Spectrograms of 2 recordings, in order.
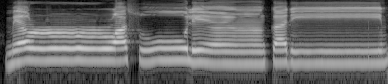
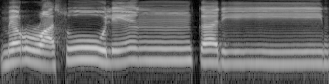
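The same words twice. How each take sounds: First: The opening sound is stretched out long. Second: The opening sound is kept short and straight. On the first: The speaker calls it wrong. "अगर हम इसको खींचेंगे तो ये कैसे पढ़ा जाएगा?" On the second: The speaker calls it right. "हमें सीधा ऐसे पढ़ना है"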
